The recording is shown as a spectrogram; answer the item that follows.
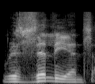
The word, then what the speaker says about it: resilience: Remember, the C is pronounced like an S, the S sound, resilience.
